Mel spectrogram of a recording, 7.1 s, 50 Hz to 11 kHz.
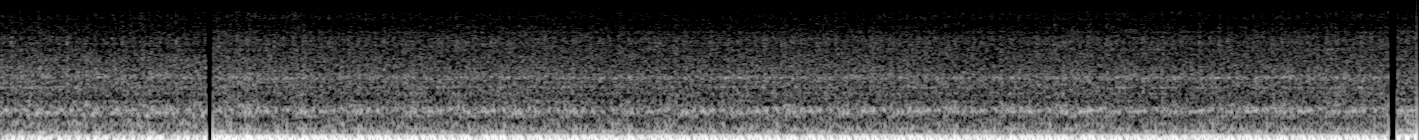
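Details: Narrow Gauge Bombardier, after a new thermostat and gasket for high temperature, held at about 2000 rpm with the heat gauge where wanted while settings are being tuned: a deep, even drone with no knocks, misses or surging. Sounds healthy.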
